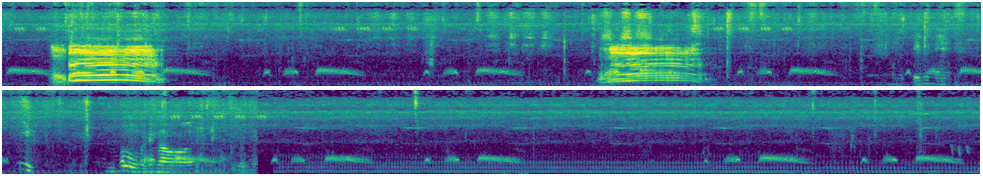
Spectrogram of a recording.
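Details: Tame cattle, dozens of them, in a busy farm barn: three loud, rich, drawn-out moos about five seconds apart, with soft repeated pigeon-like cooing throughout. The last part is quieter, with cooing over a steady low hum.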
